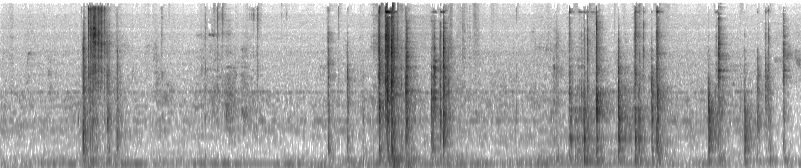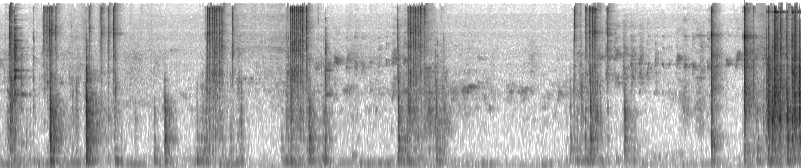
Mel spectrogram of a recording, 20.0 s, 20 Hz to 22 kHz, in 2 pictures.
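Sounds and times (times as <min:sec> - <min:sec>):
ratchet wrench clicking: 0:01.0 - 0:03.4, 0:06.9 - 0:11.7, 0:12.5 - 0:14.2, 0:15.0 - 0:15.6, 0:17.2 - 0:17.8.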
